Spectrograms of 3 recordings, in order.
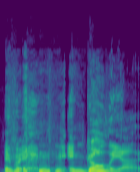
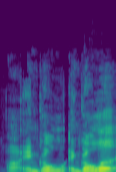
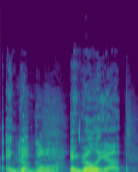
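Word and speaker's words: Ingoglia: Ngoglia is how you pronounce it. Angola? Ngoglia.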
